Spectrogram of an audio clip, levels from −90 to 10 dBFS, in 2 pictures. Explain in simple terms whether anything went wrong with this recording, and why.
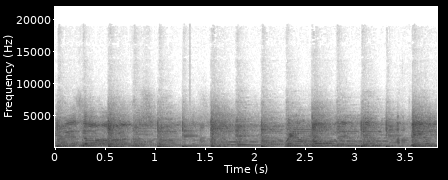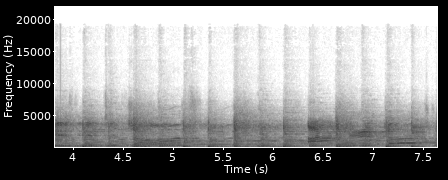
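A brief click or stutter occurs at 1.35, 3.87 and 6.40 seconds, every 2.5 seconds. These are overlapping chunks: the audio was handled in 2.5-second pieces, each starting about 25 milliseconds before the previous one ended, so that sliver plays twice at every join.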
